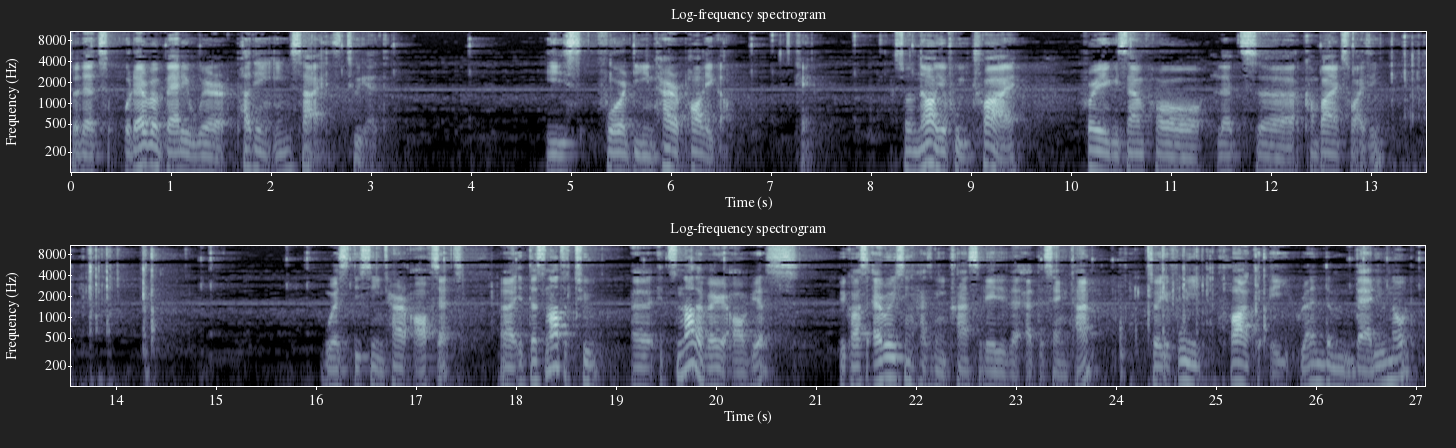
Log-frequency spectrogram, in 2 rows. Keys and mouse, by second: 1.0-1.8 middle drag, 1.8 click, 2.5 g, 3.4 click, 5.4 d, 5.7-6.9 drag, 6.9 d, 7.0 d, 7.9 d, 8.5 click, 12.6 drag, 15.8 click, 16.4 click, 18.1-19.9 ctrl+middle drag, 19.9 click, 20.7-23.3 drag, 23.3-24.3 middle drag, 24.3 ctrl+a, 26.8 drag.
